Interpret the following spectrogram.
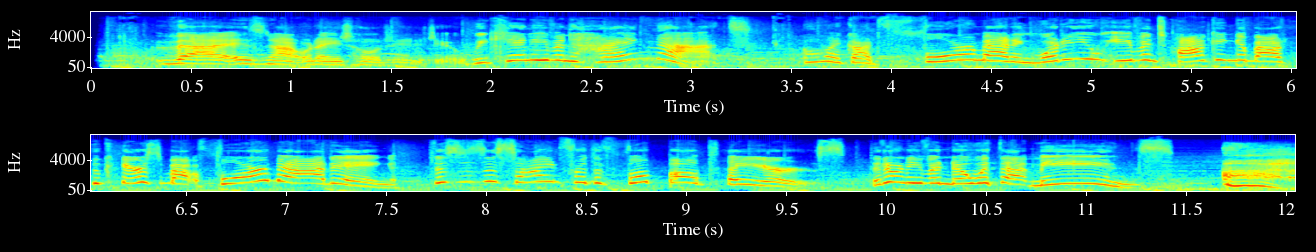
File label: Animation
